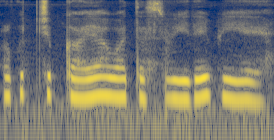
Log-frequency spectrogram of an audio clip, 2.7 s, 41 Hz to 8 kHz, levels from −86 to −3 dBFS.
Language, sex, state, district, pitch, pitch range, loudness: Hindi, female, Arunachal Pradesh, Papum Pare, 210 Hz, 195-220 Hz, -14 LUFS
